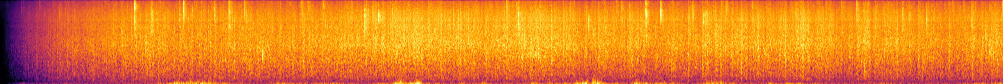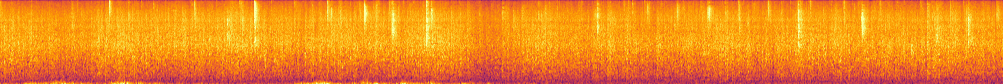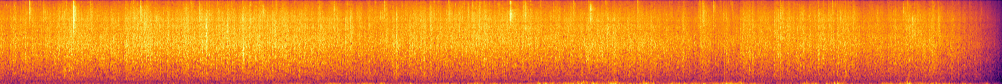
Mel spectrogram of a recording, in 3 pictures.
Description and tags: rain on awning
Sharp rain sound on canvas awning over concrete stairwell, with some low rumbles from wind flapping the canvas. Recorded with microphones tucked behind ears for fairly good binaural effect.
binaural, rain, stereo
